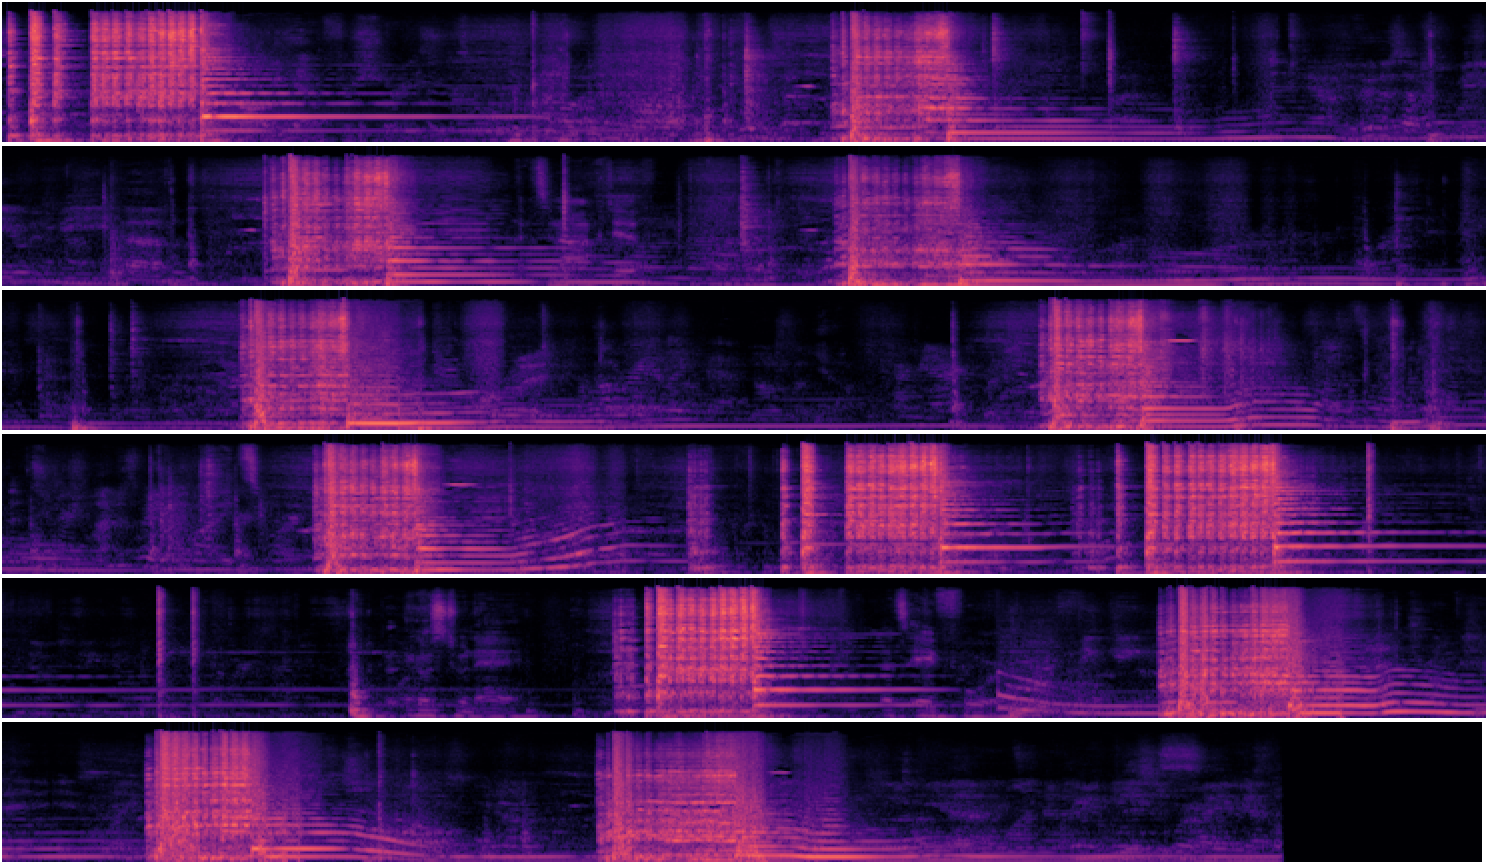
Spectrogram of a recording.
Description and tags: Constant Strum of Intonarumori
futuristic, intonarumori, load, turning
